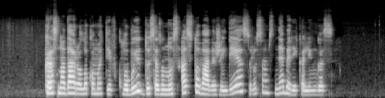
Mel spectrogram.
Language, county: Lithuanian, Kaunas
